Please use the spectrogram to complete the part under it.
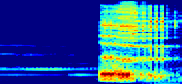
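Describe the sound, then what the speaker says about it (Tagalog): A woman lets out a single loud, guttural burp as a horror story sound effect, abrupt and close, rising out of a faint sustained tone and trailing off after under half a second. "Dumighay ng malakas ang babae"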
